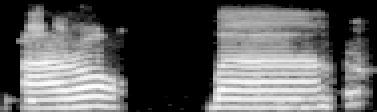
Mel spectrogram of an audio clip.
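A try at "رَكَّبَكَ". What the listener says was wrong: Arokabak. Jadi di situ ada kafnya, kaf yang bertasdidnya jangan ketinggalan.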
